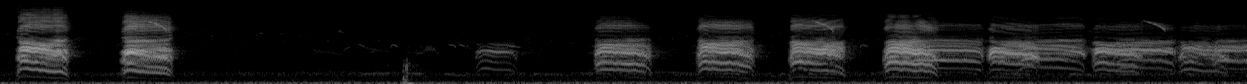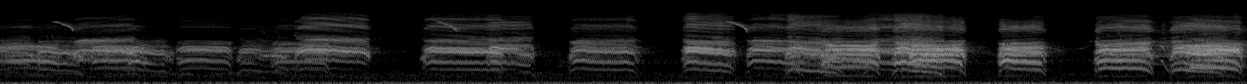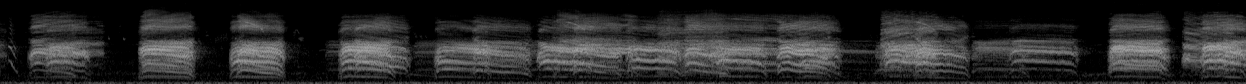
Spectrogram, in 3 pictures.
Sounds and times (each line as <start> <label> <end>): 0.2 crows 1.8
4.8 crows 5.2
6.0 crows 37.4
18.7 loose flock of crows flapped 37.4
